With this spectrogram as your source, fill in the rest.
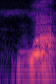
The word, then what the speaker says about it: は: You have to notice also that wa is actually written with the hiragana ha. Okay, but we actually pronounce it wa.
